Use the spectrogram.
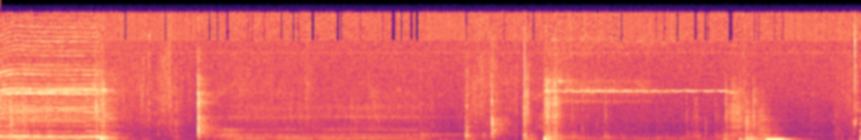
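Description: Electric-hydraulic stacker with a powered clamp raising a clamped drum: a steady motor-pump whine with hydraulic hum runs for several seconds, stops, then starts again, with clicks and a clunk near the end.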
